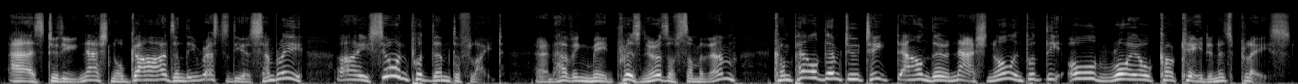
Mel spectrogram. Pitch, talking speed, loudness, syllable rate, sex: 185 Hz, 190 wpm, -20 LUFS, 4.7 syllables/s, male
